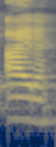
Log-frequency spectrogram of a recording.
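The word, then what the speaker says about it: iron: अपवाद है जैसे कि पहला वर्ड है आयरन आयरन में देखिए आई के बाद आर आया है लेकिन फिर भी यहां पे हम आई को क्या प्रोनाउंस कर रहे हैं आई प्रोनाउंस कर रहे तभी इसका प्रोनंसिएशन हो रहा है आयरन आयरन का मतलब होता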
